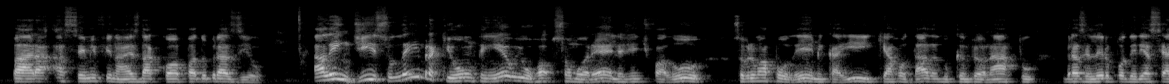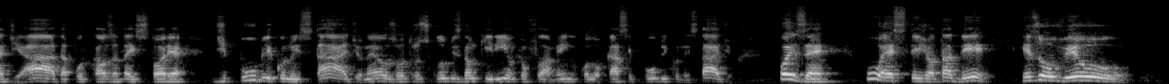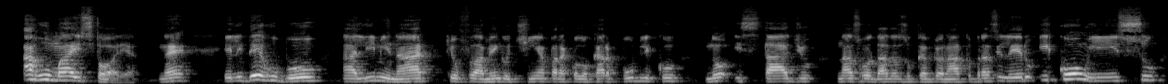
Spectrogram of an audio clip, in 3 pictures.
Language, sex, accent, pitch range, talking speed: Portuguese, male, Brazilian, 130-155 Hz, 145 wpm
